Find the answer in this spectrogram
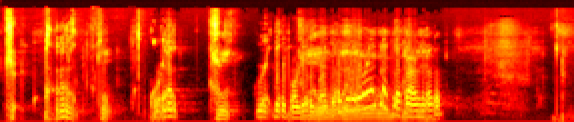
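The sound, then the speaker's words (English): A person makes a vocal impression of gargling, a sustained bubbling, warbling voiced tone lasting over a second, preceded by short bursts of talk. “Okay, well, that was called the gargle.”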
